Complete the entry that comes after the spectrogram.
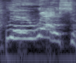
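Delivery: high, loud, stretched outburst; loud indignant protest; outraged shout. Acted. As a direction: shout in disbelief. Outraged reaction to intercepting note.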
